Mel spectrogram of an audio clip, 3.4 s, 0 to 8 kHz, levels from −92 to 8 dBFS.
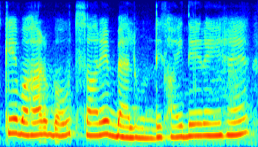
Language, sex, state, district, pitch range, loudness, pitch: Hindi, female, Uttar Pradesh, Saharanpur, 225-265 Hz, -13 LUFS, 245 Hz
